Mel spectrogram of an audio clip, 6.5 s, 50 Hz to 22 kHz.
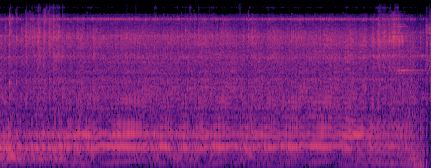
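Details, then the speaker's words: Homelite XL-903 chainsaw after carburetor work, stiff fuel hose possibly not letting filter sit in fuel: buzzes unevenly a few seconds then fades and dies; won't run on low speed circuit, lean fuel starvation. "I don't know, folks. Looks like it won't run on that low speed circuit at all."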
